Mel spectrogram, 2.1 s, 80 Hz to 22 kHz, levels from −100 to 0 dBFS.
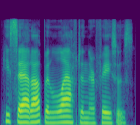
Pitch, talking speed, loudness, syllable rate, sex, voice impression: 175 Hz, 230 wpm, -16 LUFS, 5.2 syllables/s, female, very feminine, very adult-like, thin, tensed, slightly powerful, bright, slightly soft, very clear, slightly fluent, raspy, cool, slightly intellectual, refreshing, sincere, slightly calm, slightly friendly, slightly reassuring, unique, slightly elegant, wild, slightly sweet, lively, kind, slightly modest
